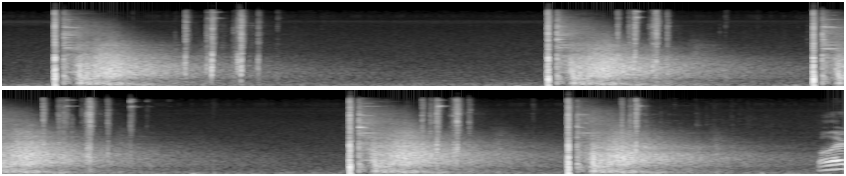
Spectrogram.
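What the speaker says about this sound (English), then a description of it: "I hit all those shots" Rifle fitted with decent sights firing at targets on an outdoor gun range: five loud, sharp shots spaced a few seconds apart, each followed by a quick metallic ring of a hit and a long decaying echo.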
